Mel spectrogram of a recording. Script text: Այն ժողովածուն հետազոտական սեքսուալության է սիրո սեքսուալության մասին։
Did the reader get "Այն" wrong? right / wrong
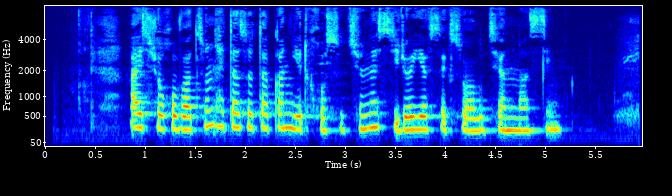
wrong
